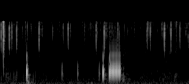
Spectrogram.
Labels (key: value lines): label: biophony, knock croak
recorder: SoundTrap 300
